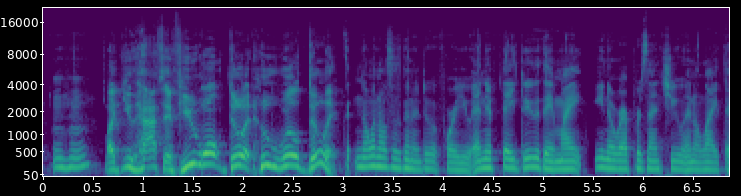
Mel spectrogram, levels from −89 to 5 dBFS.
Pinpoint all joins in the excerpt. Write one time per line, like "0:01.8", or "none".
0:03.0
0:05.4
